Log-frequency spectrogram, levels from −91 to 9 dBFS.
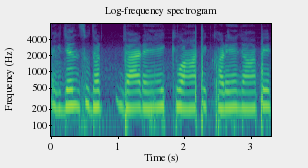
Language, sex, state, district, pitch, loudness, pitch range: Hindi, female, Bihar, Sitamarhi, 220 Hz, -16 LUFS, 210-230 Hz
